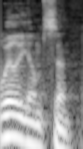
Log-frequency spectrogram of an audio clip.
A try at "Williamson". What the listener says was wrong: you said Williams. It's Williamson.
